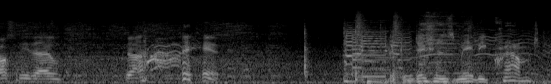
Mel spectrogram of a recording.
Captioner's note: laughs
